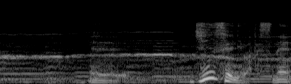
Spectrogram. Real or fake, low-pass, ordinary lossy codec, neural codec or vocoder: fake; 7.2 kHz; none; codec, 16 kHz, 16 kbps, FreqCodec, larger model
